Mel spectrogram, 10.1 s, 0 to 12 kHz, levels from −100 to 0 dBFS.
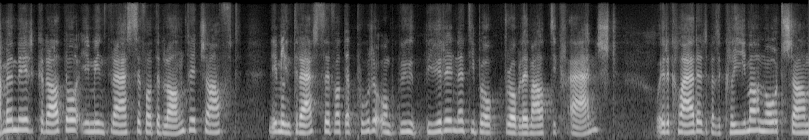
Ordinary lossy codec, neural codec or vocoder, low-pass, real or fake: AAC, 64 kbps; codec, 16 kHz in and 24 kHz out, 0.8 kbps, FocalCodec, streaming, 65536 codes; 10.8 kHz; fake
